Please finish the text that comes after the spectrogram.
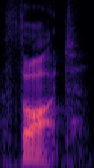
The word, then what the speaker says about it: thought: Many words in English are spelled with a GH, and that GH is almost always silent, like thought, or through, or high. There's no sound at all.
